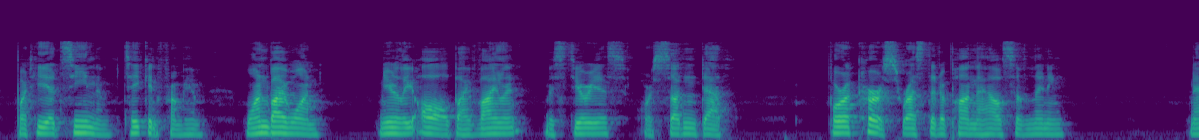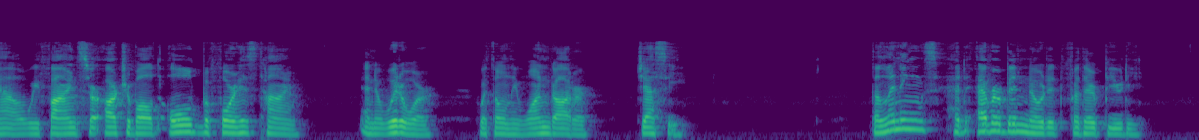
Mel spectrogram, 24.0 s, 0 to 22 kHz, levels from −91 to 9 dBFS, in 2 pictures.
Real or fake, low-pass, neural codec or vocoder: fake; 7.2 kHz; codec, 16 kHz, 16 kbps, FreqCodec, larger model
